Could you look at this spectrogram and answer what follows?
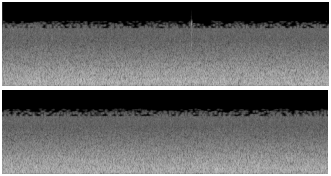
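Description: Steady rush of flowing water in a rocky mountain river, the upper east branch of the Ōi River.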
